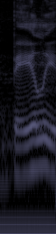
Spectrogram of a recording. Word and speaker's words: Bayly: And if you don't know, my last name is Bailey. It's spelled B-A-Y-L-Y.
